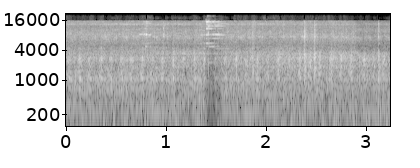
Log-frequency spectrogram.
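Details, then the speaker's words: Honda Shine motorcycle idling with a newly fitted timing chain; uneven light metallic rattling about twice a second at fast idle, intermittent, because the cam chain tensioner is not working and leaves slack; cam chain rattle from faulty tensioner. "ने लगता है यह जो आवाज दोस्तों यह timing चैन का आवाज है और मैंने हारी अलार्म उसका टाइमिंग चैन है डाला है तो फिर भी यह आवाज़ क्यों कर रहा है भेजो आवाज कर रहा है यह टेंशन में की वजह से इसका टेंशन हर काम नहीं कर रहा है"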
